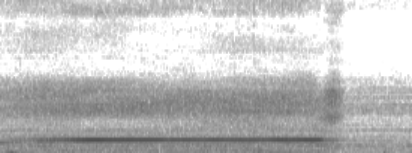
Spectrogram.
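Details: Mechanical ventilator operating: a steady mechanical hiss with a high, thin whine running about two seconds, then cutting off.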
